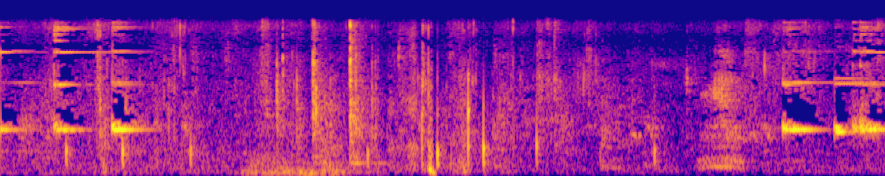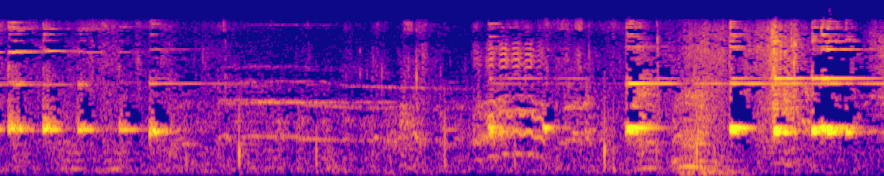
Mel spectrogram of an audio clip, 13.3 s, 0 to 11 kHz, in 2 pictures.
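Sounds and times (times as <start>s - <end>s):
bells clinking: 0.0s - 1.4s, 5.8s - 8.5s, 11.3s - 13.2s
goats shuffling around: 0.0s - 13.2s
several goats bleating inside a stable: 10.2s - 12.0s.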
